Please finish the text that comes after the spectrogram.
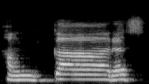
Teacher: Hankaras, a full letter followed by conjunct letter, half nasal consonant of guttural varga, and ka full letter having long sound will give stress of half nga over ha. Hankaras, ra full letter followed by visarga. Visarga sound comes out as half sa.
